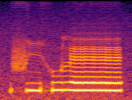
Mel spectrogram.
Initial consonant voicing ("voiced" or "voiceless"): voiceless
